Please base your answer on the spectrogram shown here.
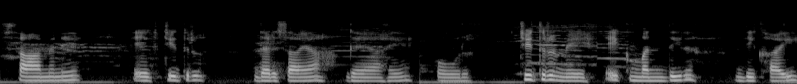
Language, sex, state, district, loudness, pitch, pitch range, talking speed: Hindi, female, Rajasthan, Nagaur, -26 LUFS, 170 Hz, 160-185 Hz, 90 wpm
